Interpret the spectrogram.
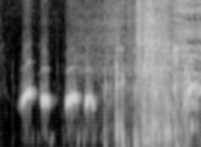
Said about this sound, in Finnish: Musta tuntuu, että sä osaat vihellyskieltä vaan niinku baaritarkoituksiin.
